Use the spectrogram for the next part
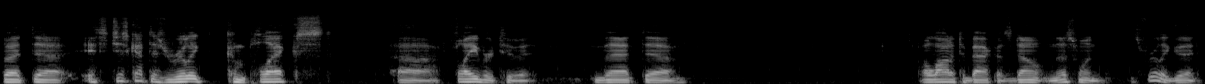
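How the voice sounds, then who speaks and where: A man giving a casual, rambling product review, speaking in a hesitant, unhurried way as he thinks aloud. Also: lowish voice, mellow, dry recording. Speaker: pipe tobacco reviewer.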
